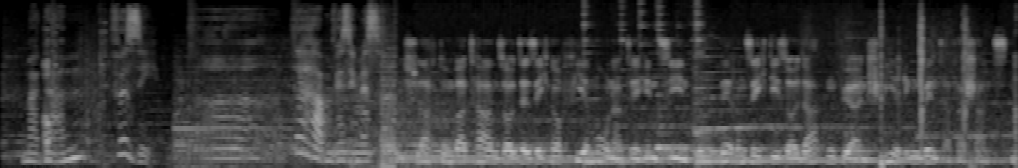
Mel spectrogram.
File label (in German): Kellnerin Empfangsdame Dokusprecher; TrueLies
